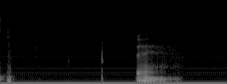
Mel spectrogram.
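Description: Steady low electrical mains hum through the microphone and sound system, with a faint click about a second in and a short hesitant 'uh' from the man at the microphone.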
